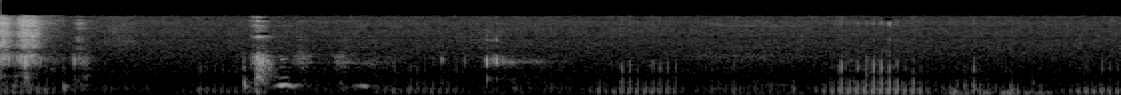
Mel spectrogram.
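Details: Domestic cat fast asleep on a bed, snoring: soft, low rumbling breaths in irregular pulses, with a few brief rustles and clicks around them.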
